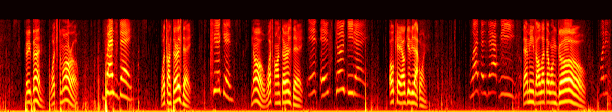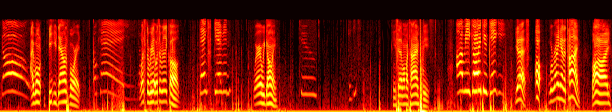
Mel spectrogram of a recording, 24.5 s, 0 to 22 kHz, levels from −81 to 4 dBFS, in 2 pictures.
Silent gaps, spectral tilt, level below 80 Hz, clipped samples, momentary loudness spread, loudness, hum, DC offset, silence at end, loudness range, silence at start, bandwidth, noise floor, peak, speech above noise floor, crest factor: none; -2.5 dB/octave; -28 dBFS; 0.5%; 18 LU; -12 LUFS; none; 4%; 0 s; 7 LU; 0 s; 11 kHz; -38 dBFS; 0 dBFS; 26 dB; 14 dB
